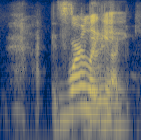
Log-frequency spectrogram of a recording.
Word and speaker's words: whirligig: No, it's Whirligig.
